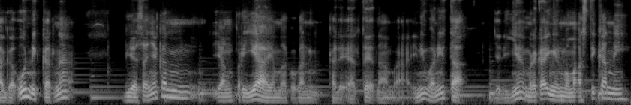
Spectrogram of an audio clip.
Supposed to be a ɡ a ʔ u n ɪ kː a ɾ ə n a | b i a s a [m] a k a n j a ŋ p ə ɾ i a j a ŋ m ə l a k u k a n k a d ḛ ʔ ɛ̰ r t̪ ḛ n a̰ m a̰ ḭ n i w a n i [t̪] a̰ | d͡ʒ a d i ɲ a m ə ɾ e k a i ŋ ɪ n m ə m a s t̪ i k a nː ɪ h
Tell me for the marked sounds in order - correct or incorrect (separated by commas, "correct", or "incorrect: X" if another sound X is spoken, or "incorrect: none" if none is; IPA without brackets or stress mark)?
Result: incorrect: ɲ, correct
